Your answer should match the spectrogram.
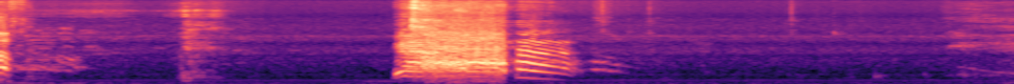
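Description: A person's sudden loud scream about two and a half seconds in, trailing off into a short falling cry, with quiet either side.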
